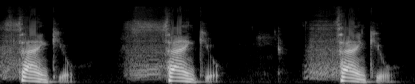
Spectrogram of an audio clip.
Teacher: जीभ जिभेवर वरचा दात ठेवायचा हवा पूर्ण पॅक करून टाकायची आणि हवा पुढे घासत सोडायची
